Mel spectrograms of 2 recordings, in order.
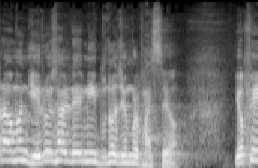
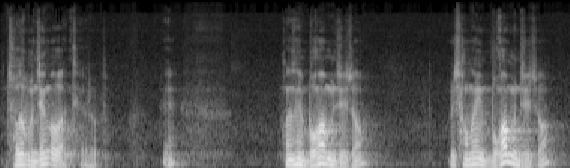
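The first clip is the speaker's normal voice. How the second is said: low, softened pastoral musing; subdued questioning; 8 semitones lower, 5 dB quieter than usual. Real, not acted. Pastor asking his own flock what is wrong, subdued. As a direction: drop the voice and ask searchingly.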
